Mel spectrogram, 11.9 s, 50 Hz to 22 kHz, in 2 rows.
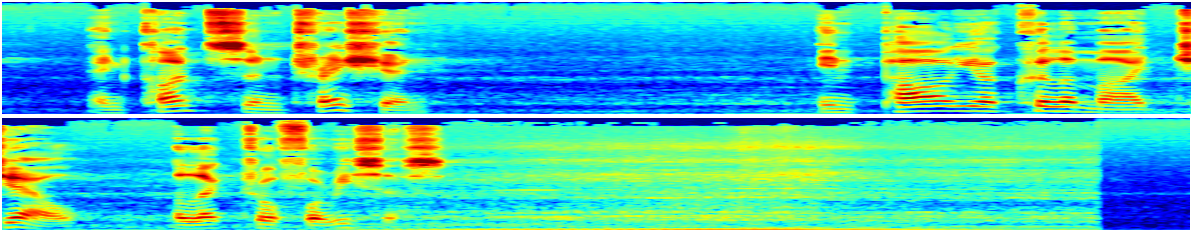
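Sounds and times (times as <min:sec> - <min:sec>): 
speech: 0:00.4 - 0:02.2, 0:04.1 - 0:08.3
heavy truck passing on road outside open window: 0:02.1 - 0:11.4.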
